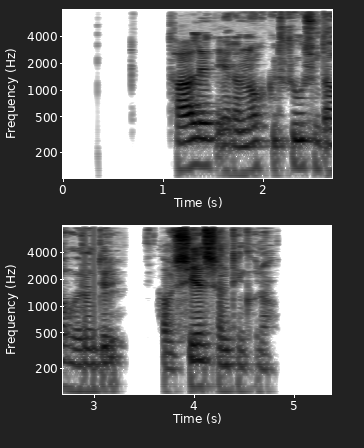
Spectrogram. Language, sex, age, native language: Icelandic, male, 18-19, Icelandic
